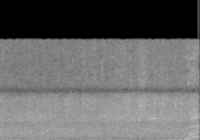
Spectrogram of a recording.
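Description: Steady outdoor background noise: a low rumble under an even hiss, with no distinct event.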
